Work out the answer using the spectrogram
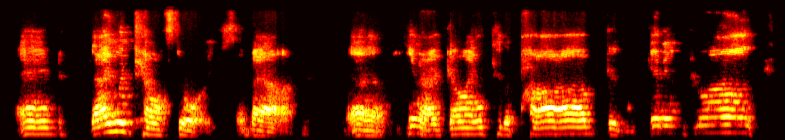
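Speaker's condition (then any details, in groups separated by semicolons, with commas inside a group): Cerebral palsy; diagnosed in childhood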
